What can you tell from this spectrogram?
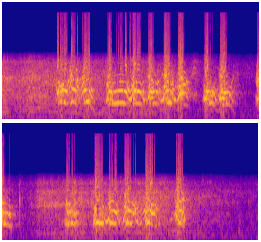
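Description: A dog barking and yelping in rapid bursts at a string trimmer, falling quiet about nine seconds in.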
